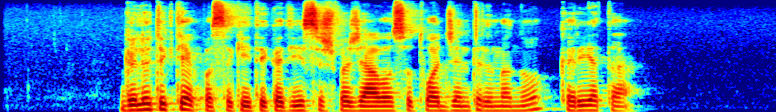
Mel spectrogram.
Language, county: Lithuanian, Kaunas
